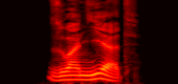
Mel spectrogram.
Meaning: soigné, soignée
- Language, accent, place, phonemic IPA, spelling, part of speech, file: German, Germany, Berlin, /zo̯anˈjiːɐt/, soigniert, adjective, De-soigniert.ogg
